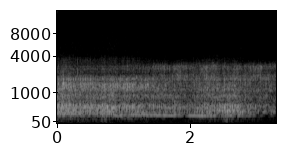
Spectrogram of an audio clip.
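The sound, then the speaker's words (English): Ben Sutherland's truck engine rumbles steadily, a dense low drone that swells slightly near the end as it pulls up at his house in Soderbury, escorted by a car. No voices are heard. “Ben Sutherland and his truck had been spotted leaving a town five miles away.”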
